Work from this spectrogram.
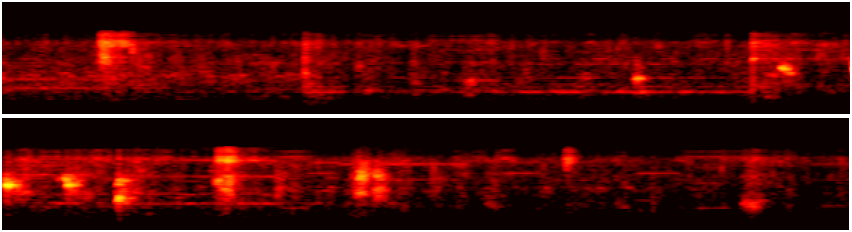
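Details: Chocolate Labrador Retriever puppies from the litter of Juanita de Balseras Can, giving short, high squeaky whimpers, several clustered in quick succession mid-clip, amid soft rustling and clicking.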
